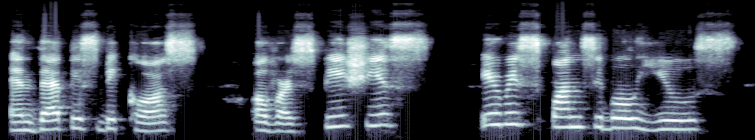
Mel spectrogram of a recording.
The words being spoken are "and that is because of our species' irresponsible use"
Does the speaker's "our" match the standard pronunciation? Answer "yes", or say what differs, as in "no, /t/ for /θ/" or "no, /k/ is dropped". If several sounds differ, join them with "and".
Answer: no, /w/ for /ɹ/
